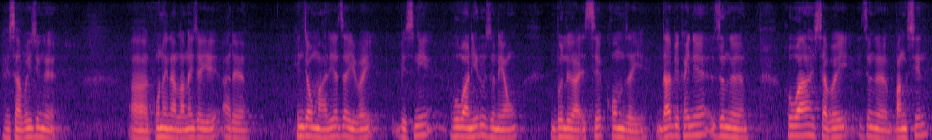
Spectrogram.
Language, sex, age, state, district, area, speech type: Bodo, male, 45-60, Assam, Kokrajhar, rural, spontaneous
